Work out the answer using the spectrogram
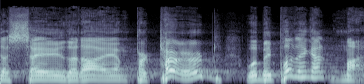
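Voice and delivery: deep, manly preacher-like voice with rising pitch. Retelling what a liberal pastor said on a radio program: imitating a deep masculine voice. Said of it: "He had a very deep masculine voice".

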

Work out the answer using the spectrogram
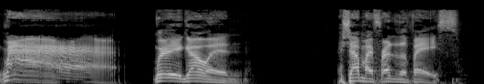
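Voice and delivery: very slow voice, where drawn out. Imagining a game villain voiced by Dick Cheney: Wario voiced as Dick Cheney. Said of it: "voiced by Dick Cheney or something".

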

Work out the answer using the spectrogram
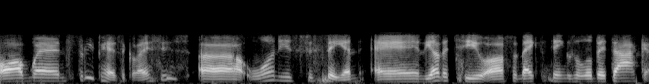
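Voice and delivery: attempted put-on accent drifting into Australian. Asked to repeat the answer in an accent: attempted accent that sounds Australian. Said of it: "This sounds Australian".

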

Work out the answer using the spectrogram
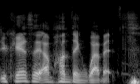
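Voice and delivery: cartoon voice pronouncing r sounds as w. Urging another speaker to try it, demonstrating an Elmer Fudd voice. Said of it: "go into like your Elmer Fudd voice".

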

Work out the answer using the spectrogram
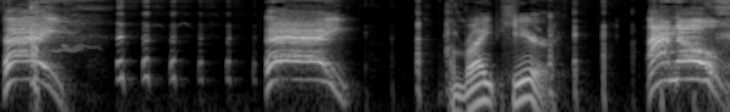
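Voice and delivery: very high, slow, drawn-out hollering. Mocking people on the show who always yell: imitating someone yelling. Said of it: "Why they always have to yell?".

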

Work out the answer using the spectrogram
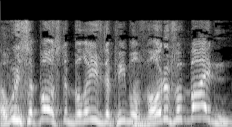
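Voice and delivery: put-on New York accent. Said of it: "in that exact, uh, accent".

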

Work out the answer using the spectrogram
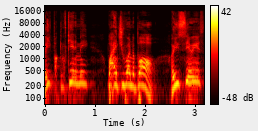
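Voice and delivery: play-acted very high, furious, angry yelling. Speaker retelling a halftime locker room blowup, imitating James Harrison yelling. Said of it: "he's yelling like".

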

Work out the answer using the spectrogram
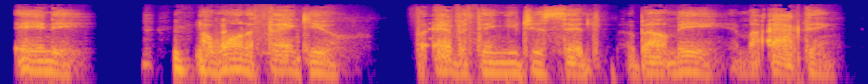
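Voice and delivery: low, hushed stage whisper. Play the guest thanking Andy for his kind words about your acting, in a half-whispering Tyreese impression. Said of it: "even though I whisper all my lines".

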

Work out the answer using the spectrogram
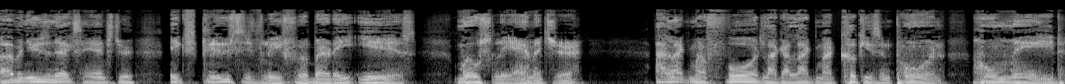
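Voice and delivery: low, seedy, sleazy reading voice. Reading aloud an email someone sent in: seedy reading voice. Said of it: "I have to read it like this 'cause this is how seedy it showed up".

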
